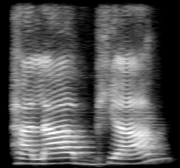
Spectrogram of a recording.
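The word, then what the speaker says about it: फलाभ्याम्: Shri Lakshmi Bhagini, yes, Phalabhyam, Ha is Mahaprana. Sorry, I had not highlighted it the first time. It was highlighted in the IAST, but not in the Devanagari. Yes, Phalabhyam, Pa is Mahaprana there.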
